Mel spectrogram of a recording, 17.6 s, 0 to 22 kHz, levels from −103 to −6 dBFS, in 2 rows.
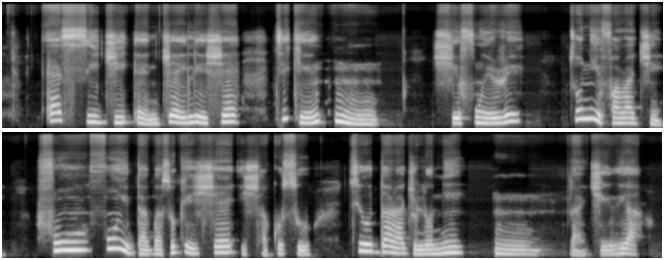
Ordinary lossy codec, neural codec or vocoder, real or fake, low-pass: none; autoencoder, 48 kHz, 128 numbers a frame, DAC-VAE, trained on Japanese speech; fake; none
